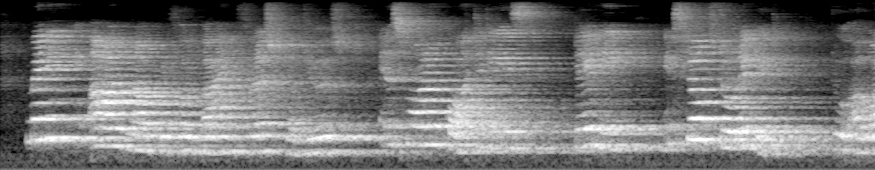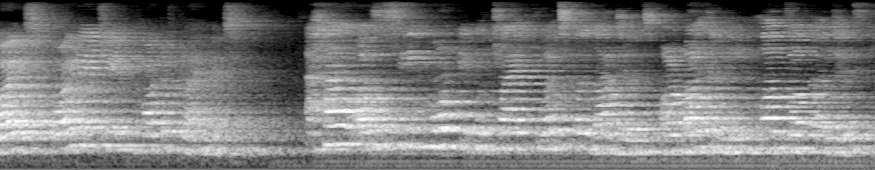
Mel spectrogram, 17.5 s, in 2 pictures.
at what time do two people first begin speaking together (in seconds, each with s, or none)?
none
